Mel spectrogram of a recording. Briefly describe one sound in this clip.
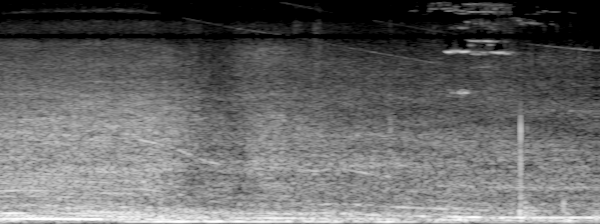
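Heavy truck tyres roll slowly over pavement.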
